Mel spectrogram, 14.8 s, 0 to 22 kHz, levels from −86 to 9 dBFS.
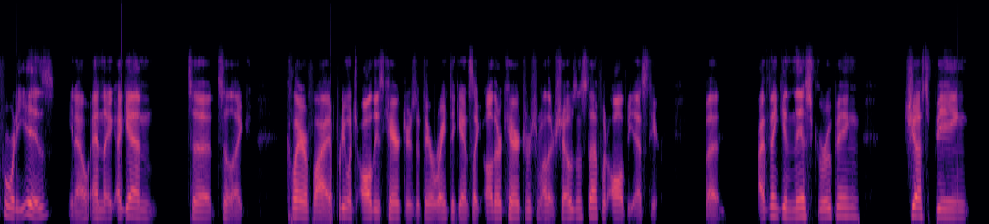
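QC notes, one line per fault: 0.26–14.37 s, clock drift buffer slips: A click recurs every 1.57 s while the speech runs, about ten of them across the clip, each the size of a few dozen samples being jumped or doubled. The likely cause is two devices running on independent clocks that disagree by a few hundred parts per million. The buffer between them slowly fills or drains until it must drop or repeat a block, so the ticks arrive at this steady rhythm.
12.85–14.18 s, repeated packet loss (robotic sound): The speech turns choppy and robotic, with eleven short holes in quick succession, the longest 27 ms. About 220 ms goes missing in all, and the patching covers roughly 17% of this span. Audio kept arriving late or not at all, so each gap was filled by extending the sound just before it. Another gap followed before the voice could settle, which gives the mechanical texture.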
